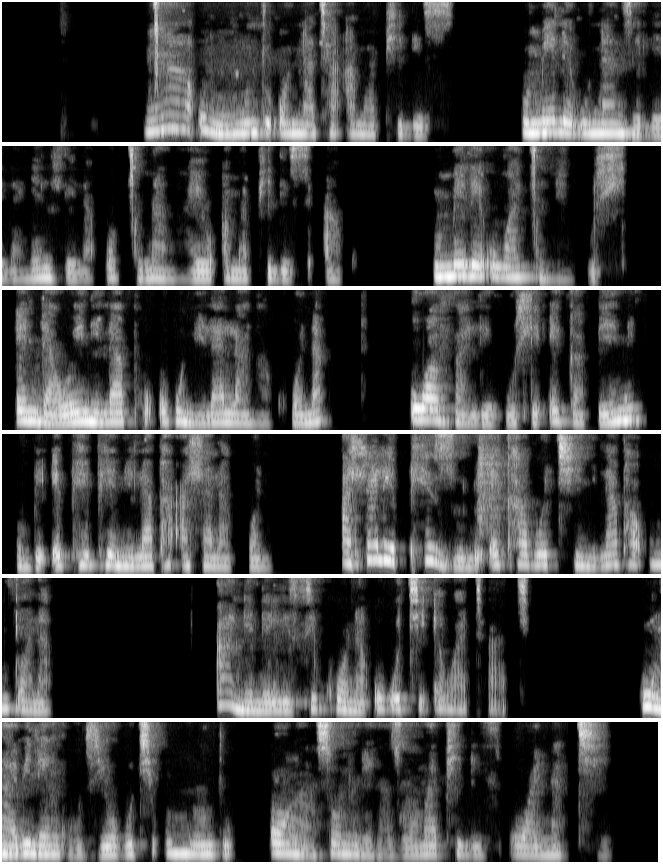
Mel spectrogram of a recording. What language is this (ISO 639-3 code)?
nde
